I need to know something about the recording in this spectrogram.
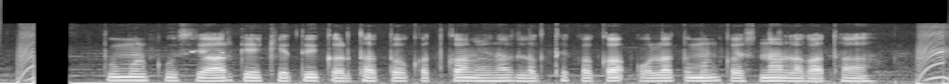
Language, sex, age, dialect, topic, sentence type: Chhattisgarhi, male, 56-60, Central, banking, statement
